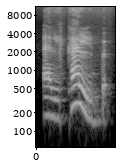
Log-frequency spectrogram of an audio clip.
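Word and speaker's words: الكلب: letter alma the water alcalbe alcalde the dog el wered el word the flowers notice how moon letters allow the l to be pronounced fully i hope this was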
